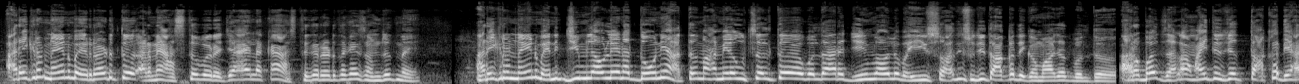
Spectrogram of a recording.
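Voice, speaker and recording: A man giving comic voice-over commentary on his vlog, teasing his friends in a mock-amazed tone. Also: sits high. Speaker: vlogger.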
